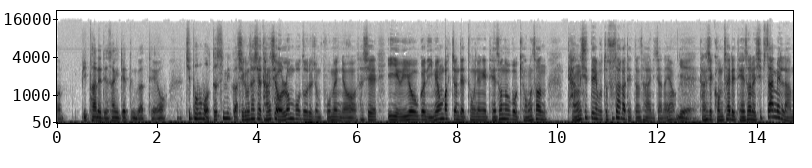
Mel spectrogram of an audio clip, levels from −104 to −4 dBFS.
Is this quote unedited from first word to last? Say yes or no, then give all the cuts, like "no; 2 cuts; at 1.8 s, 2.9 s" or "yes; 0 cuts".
no; 1 cut; at 3.6 s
